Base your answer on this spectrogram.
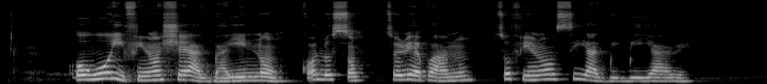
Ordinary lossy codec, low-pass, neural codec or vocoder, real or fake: none; none; vocoder, 48 kHz, 128 mel bands, Vocos; fake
